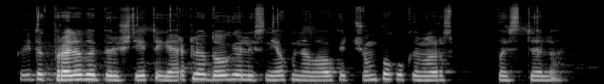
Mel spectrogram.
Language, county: Lithuanian, Kaunas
